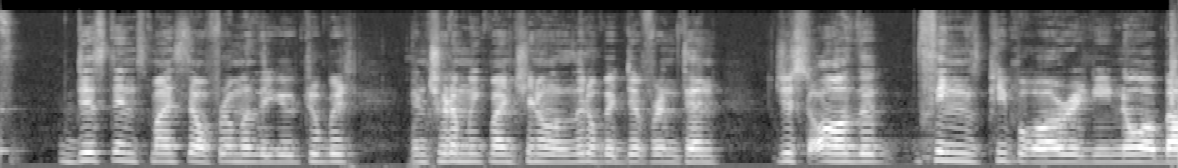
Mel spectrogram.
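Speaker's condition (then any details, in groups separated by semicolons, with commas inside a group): Cerebral palsy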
